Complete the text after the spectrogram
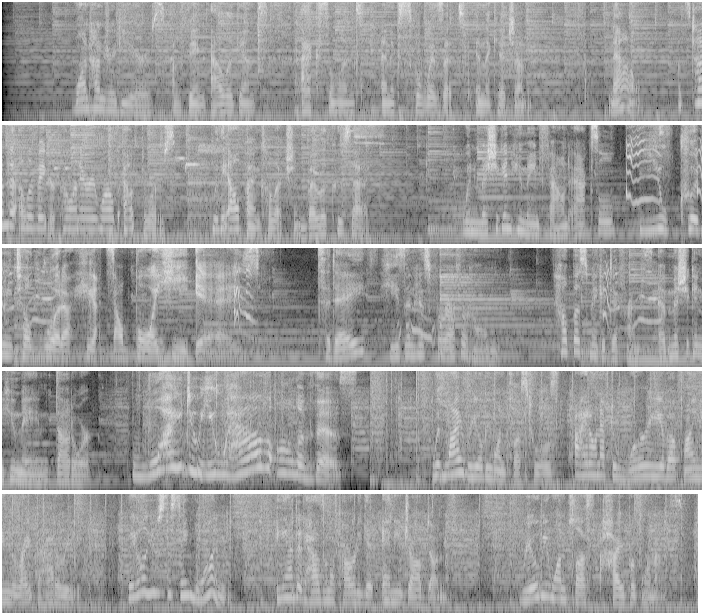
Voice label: Commercial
